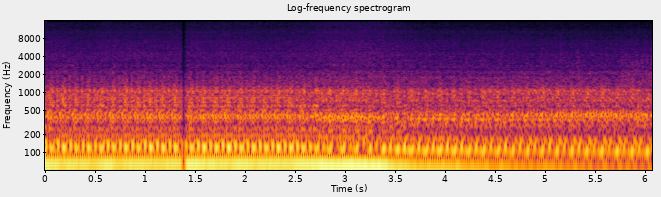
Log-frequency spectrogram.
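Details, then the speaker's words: 2017 Ford Mustang GT (S550) test drive after replacing the left rear half-shaft thrust washer: smooth, steady low engine drone under way, no clunk on drive-reverse shifts or load changes; rear driveline now quiet and healthy. "I think she's fixed yeah I went down the driveway did whatever I could to make it to make that noise and it didn't I think we're [Music] good"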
